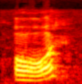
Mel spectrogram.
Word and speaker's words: aux: A means at or to. A plus le contracts and becomes o. A plus la remains a la. A plus le contracts and becomes aux. The pronunciation is again o.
